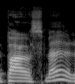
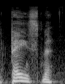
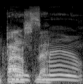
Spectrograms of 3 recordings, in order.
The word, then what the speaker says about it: pincement: Bon, on est rendu, c'est comme un pansement, là. C'était mal prononcé, c'est un pincement. – Ah, mais quand on se pince, là, un pincement.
